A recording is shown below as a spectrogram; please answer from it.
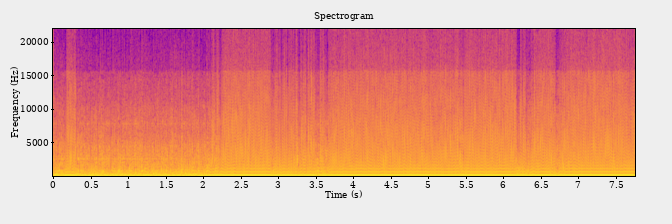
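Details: Valveless pulse jet, blower-assisted start with fuel pressure getting low: blower rush gives way to a loud, steady buzzing roar at a constant pitch; lit and running strongly.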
